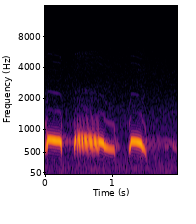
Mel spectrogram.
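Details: Spotted dove used as a lure, giving thúc gù style coos. A clear level coo is followed by a long rolling, burry coo that drops in pitch, then a clean arched closing note.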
